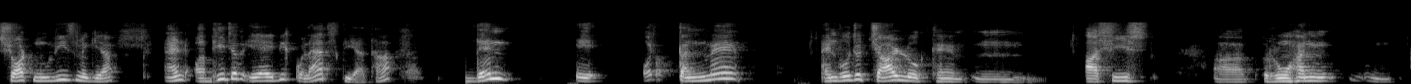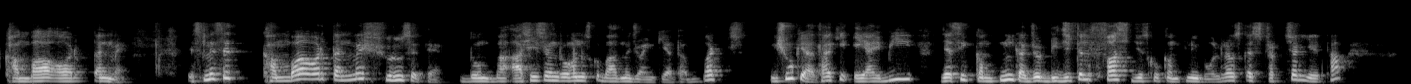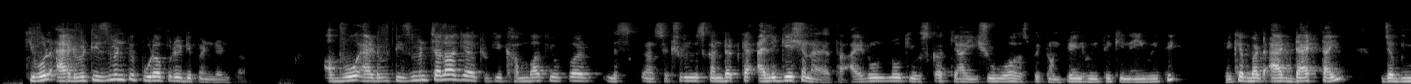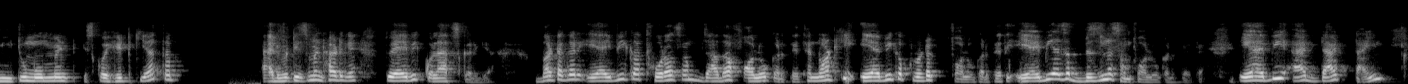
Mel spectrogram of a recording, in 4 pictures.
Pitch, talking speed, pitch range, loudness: 165 Hz, 175 wpm, 145-210 Hz, -20 LUFS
